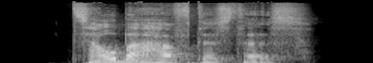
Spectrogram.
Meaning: strong/mixed nominative/accusative neuter singular superlative degree of zauberhaft
- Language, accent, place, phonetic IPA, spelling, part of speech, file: German, Germany, Berlin, [ˈt͡saʊ̯bɐhaftəstəs], zauberhaftestes, adjective, De-zauberhaftestes.ogg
